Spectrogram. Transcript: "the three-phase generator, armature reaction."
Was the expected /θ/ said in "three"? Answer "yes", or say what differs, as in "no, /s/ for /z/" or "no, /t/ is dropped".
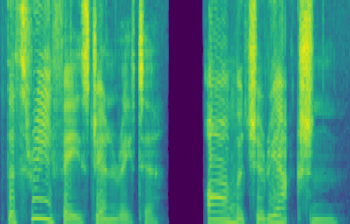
yes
